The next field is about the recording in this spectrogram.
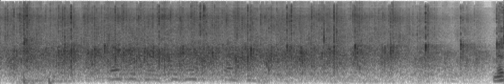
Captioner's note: applause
